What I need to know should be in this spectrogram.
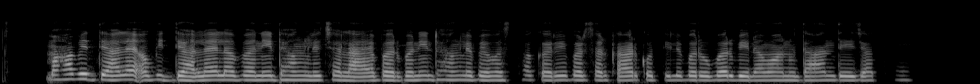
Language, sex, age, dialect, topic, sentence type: Chhattisgarhi, female, 18-24, Central, banking, statement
